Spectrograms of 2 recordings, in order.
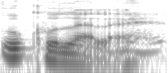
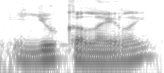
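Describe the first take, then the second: First: It uses the Hawaiian pronunciation of the word. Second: It uses the mainland American pronunciation of the word. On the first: "The Hawaiian pronunciation is ukulele" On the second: "Here in the mainland, we say ukulele"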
